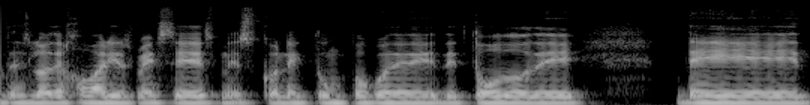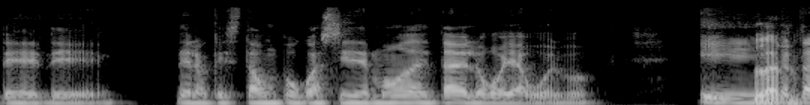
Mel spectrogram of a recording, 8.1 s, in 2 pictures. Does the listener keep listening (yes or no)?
yes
